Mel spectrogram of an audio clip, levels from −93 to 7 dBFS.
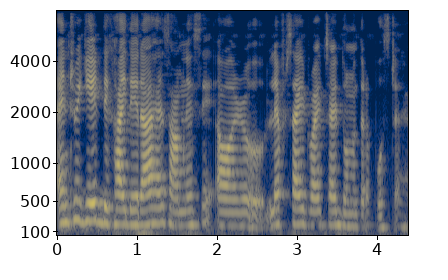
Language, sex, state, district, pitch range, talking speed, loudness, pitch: Hindi, female, Bihar, Jahanabad, 175-205 Hz, 230 wpm, -23 LUFS, 190 Hz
